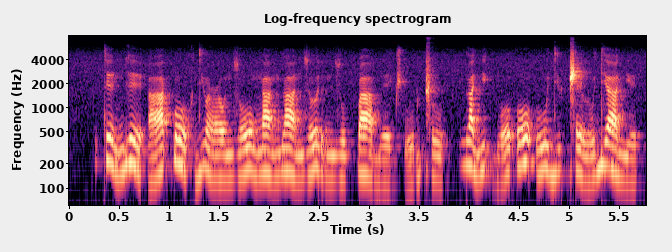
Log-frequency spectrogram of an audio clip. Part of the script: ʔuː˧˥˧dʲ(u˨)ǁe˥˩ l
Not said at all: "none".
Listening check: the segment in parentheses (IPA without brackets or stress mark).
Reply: u˥˩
